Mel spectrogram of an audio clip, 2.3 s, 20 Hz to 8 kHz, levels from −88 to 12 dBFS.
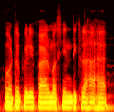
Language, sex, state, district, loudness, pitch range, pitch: Hindi, male, Bihar, Patna, -14 LUFS, 100-105 Hz, 100 Hz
